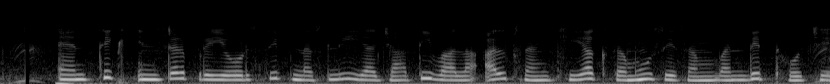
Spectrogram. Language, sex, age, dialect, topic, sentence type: Magahi, female, 25-30, Northeastern/Surjapuri, banking, statement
